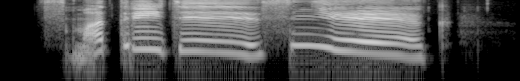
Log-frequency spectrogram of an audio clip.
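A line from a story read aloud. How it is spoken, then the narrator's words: Joyful shout. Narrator (Russian): радостно закричал Чижик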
